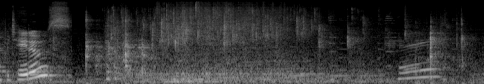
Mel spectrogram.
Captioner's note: water pours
